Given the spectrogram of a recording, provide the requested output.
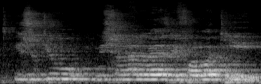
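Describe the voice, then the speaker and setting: In audible room echo, a man speaks at a fairly slow pace with an extremely high pitch. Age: 60s. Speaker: pastor. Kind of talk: sermon. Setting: church.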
